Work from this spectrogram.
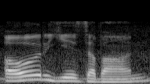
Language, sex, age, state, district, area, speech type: Urdu, male, 18-30, Delhi, South Delhi, urban, spontaneous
